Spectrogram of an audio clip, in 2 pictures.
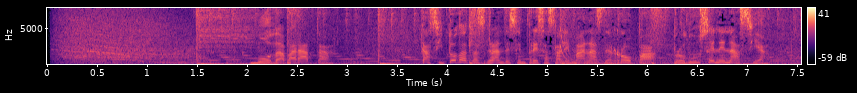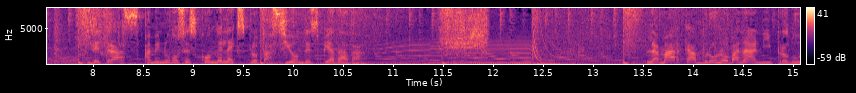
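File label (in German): Spanish Werbung Dynamisch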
